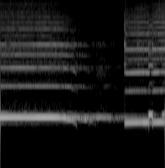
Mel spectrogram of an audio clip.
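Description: Flute melody: one long held note that tails off about a second in, then after a brief gap the flute comes back with shorter notes that bend in pitch.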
